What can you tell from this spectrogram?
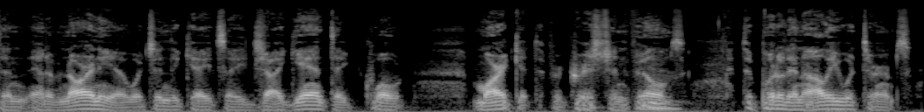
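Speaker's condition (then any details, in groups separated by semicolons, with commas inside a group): Partial laryngectomy for throat cancer, partial (80% of larynx removed)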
